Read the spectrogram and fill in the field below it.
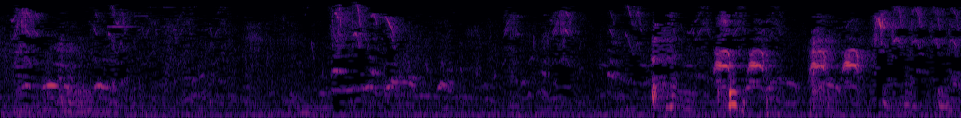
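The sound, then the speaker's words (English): A crow caws several times amid other birds calling by a lake, with a soft outdoor hum and a faint voice in the background. “Even the crow sounds wonderful here.”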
